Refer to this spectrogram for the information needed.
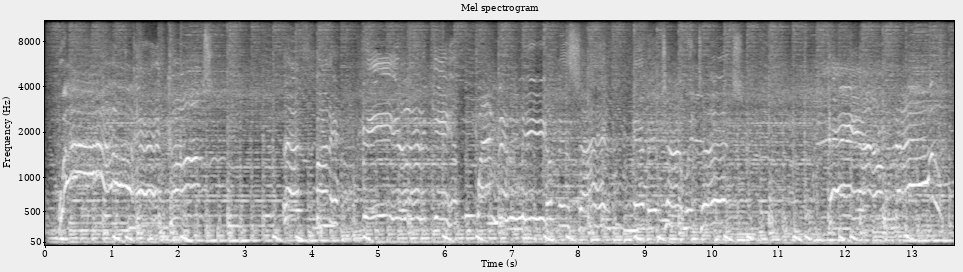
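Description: Loud, dense rock music in which an electric guitar screams out in high, bending squeals that rise and slide over heavy drums and bass, repeating across the passage.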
